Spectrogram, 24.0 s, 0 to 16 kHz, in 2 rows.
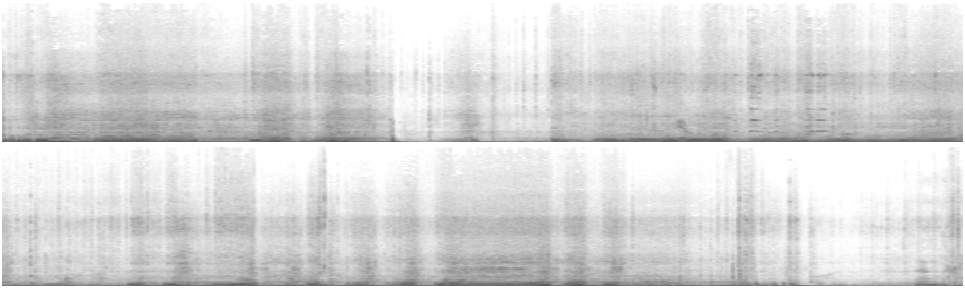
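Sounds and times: dirt bike engine revving: 0.0s - 21.2s
knocks from the trail: 19.7s - 23.2s.

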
